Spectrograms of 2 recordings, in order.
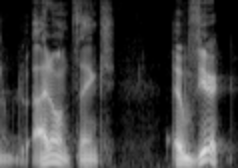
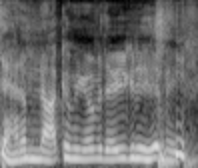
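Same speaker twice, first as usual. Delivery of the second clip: put-on higher pleading kid voice; scared kid; 10 semitones higher, 4 dB louder than usual. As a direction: whine it up high like a frightened child. Scared kid refusing angry dad.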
